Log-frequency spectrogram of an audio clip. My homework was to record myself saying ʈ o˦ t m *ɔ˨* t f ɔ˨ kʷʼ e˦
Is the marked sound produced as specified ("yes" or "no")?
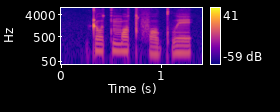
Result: no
